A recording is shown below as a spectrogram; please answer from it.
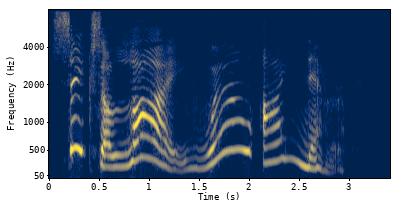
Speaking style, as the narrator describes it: Hannah came in to exclaim

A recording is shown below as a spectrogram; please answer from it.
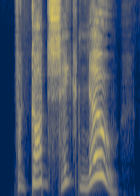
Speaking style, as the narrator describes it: cried Bennett

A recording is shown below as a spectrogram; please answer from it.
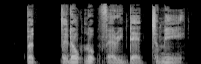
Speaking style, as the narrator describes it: Shigiri grunted

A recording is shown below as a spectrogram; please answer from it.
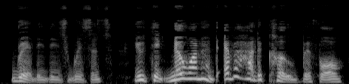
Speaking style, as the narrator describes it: muttering loudly

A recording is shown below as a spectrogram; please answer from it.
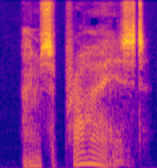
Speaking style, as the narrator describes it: Dalinar whispered to the Spren

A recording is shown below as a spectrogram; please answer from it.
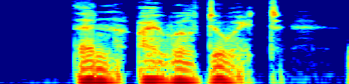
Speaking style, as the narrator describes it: Zeth whispered

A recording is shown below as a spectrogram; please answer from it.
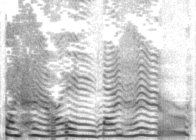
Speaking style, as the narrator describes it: wailed Meg, looking with despair

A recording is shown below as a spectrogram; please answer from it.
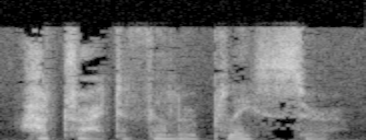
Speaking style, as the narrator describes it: Joe whisper back with trembling lips

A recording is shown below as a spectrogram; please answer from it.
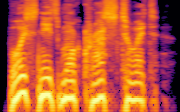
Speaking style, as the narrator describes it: Hawk whispered

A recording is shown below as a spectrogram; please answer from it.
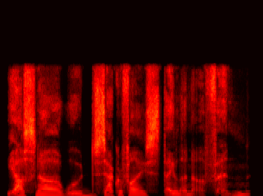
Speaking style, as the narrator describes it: Taravangian said quietly

